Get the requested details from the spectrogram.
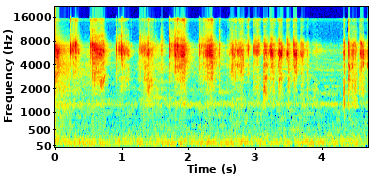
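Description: Long black nails scratch and rub quickly back and forth across a flat, solid concrete floor with peeling red paint that is wet and foamy. A rapid string of bright, hissy scrapes comes in short bursts with brief gaps between them, with almost nothing in the low end.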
